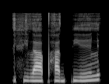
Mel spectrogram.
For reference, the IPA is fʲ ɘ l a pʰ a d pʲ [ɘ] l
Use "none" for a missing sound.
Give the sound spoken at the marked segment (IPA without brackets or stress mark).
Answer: e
